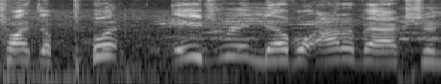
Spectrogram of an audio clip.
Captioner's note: bell ringing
